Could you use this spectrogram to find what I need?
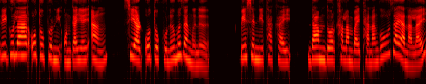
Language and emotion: Bodo, happy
